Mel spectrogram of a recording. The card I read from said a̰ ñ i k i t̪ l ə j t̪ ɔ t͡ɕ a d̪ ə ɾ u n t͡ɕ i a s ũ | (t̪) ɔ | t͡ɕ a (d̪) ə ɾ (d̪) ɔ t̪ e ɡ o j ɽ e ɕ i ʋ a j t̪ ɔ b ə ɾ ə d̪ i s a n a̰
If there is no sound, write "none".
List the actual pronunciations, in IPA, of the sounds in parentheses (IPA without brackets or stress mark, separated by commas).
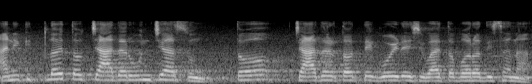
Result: t̪, d̪, t̪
